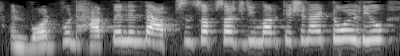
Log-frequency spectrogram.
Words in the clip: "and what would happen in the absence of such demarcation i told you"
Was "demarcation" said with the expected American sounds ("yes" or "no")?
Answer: yes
